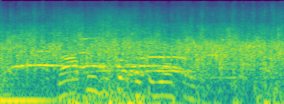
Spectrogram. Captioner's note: audience cheering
